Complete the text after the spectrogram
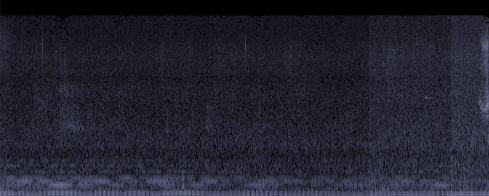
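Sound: heavy rain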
